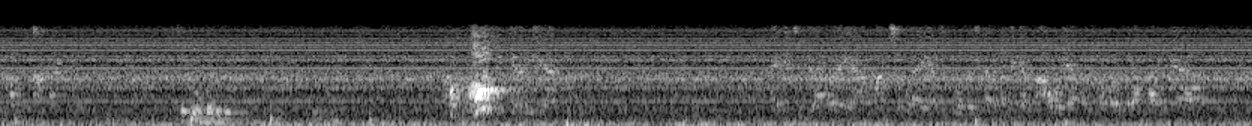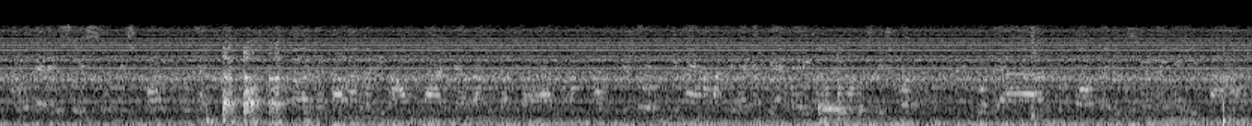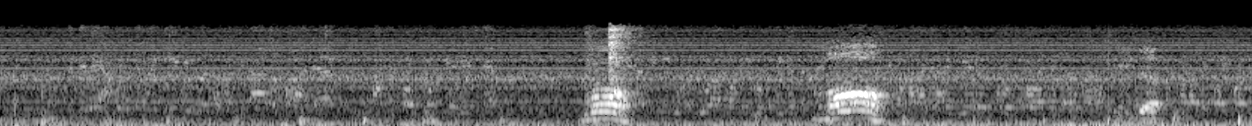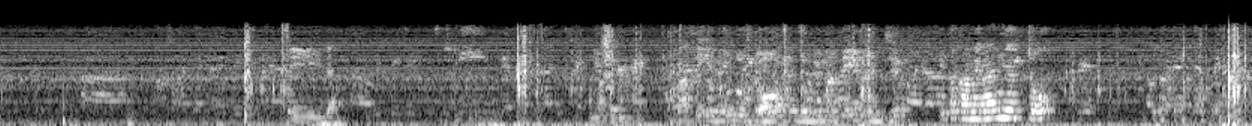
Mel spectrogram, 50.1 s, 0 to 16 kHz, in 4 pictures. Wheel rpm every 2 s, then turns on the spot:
0, 0, 0, 0, 0, 0, 0, 0, 0, 0, 0, 0, 0, 0, 0, 0, 0, 0, 0, 0, 0, 0, 0, 0, 0.
none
